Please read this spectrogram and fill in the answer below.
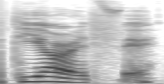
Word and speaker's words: the earth: 근데 이제 이가 모음이니까 the earth 하지 않고 the earth, the earth, the earth.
